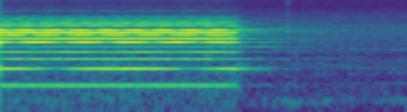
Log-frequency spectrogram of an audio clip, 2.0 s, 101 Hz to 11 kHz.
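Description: Casio CTK-3200 electronic keyboard sounding one long held melody note, released a little over a second in.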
